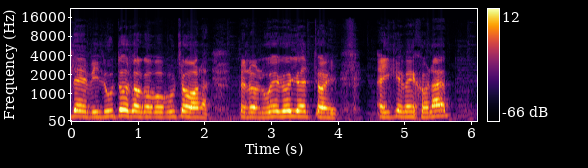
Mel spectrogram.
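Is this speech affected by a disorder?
Yes: cerebral palsy, mild.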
